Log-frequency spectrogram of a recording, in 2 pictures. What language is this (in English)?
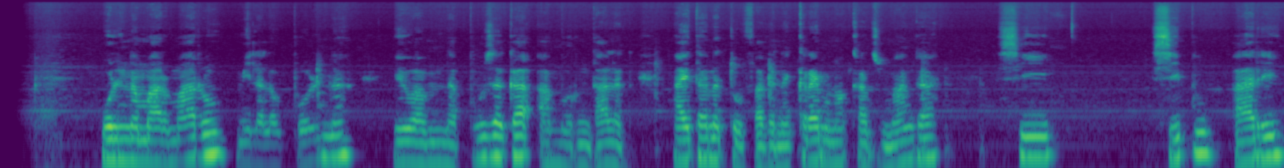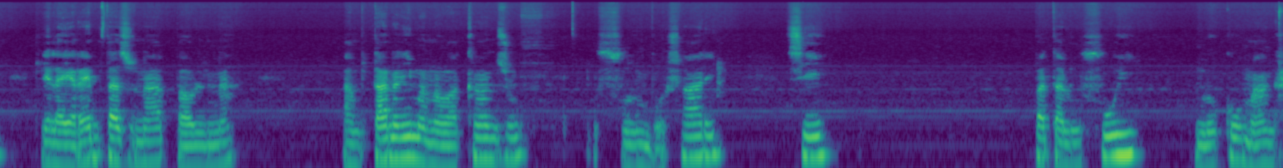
Malagasy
